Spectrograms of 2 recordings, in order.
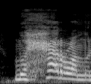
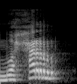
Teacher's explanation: वह हुआ मुहर्रमुन, मुहर्र देखिए रॉ पे ऐसे ज़बान करती है जैसे वाइब्रेशन हो रही है, और रॉ को मोटा पड़ा जाएगा, रॉ के ऊपर ज़बर है, और रॉ से पहले भी ज़बर है देखिए, और रॉ पे शद है।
